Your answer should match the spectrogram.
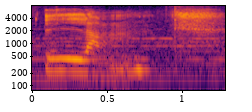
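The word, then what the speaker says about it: लं: There is a Bij mantra, which is a seed mantra for Mooladhara Chakra, and this is pronounced as Lam.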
